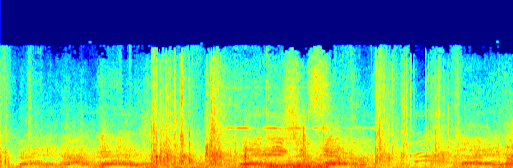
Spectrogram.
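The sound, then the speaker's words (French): A crowd of protesters in Tunisia shouts and chants at a demonstration after a cabinet reshuffle. Loud massed voices rise and fall in bursts, forming a continuous, forceful din. “En Tunisie, vous l'entendez dans une manifestation, une des manifestations qui a suivi le dernier remaniement ministériel.”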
